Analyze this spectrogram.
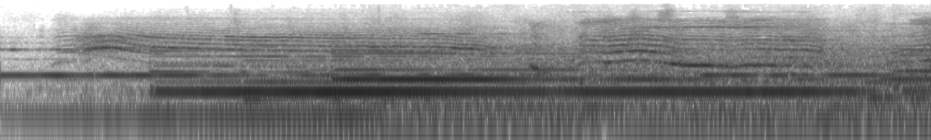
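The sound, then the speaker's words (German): A baby wails continuously and fairly loudly, its high, strained cry rising and wavering in pitch for several seconds with no one speaking; an abandoned baby lying on a rubbish dump in a scene from a Venezuelan film. “Die Kamera zoomt langsam über einen Müllhalde auf ein Baby, das ausgesetzt ist.”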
